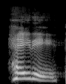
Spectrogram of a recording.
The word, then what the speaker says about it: Haiti: How do you guys say it? – Haiti? – Tell her. – Haiti, thank you.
